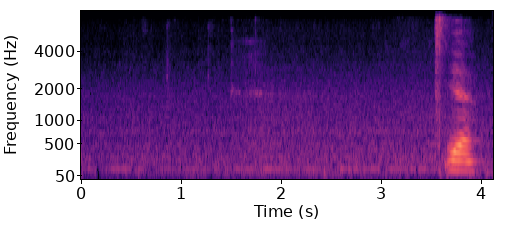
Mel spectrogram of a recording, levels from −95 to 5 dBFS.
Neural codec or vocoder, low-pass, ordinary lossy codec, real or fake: none; 7.2 kHz; Opus, 32 kbps; real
